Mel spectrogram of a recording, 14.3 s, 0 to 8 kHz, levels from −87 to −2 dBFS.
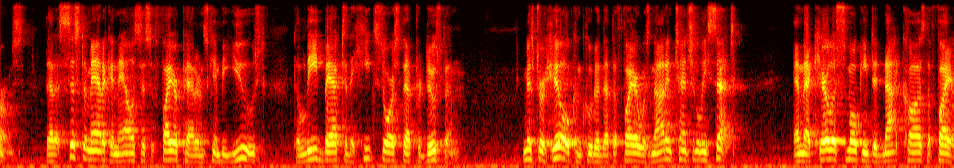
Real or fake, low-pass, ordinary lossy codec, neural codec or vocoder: fake; 7.2 kHz; Opus, 24 kbps; vocoder, 44.1 kHz, 128 mel bands every 512 samples, BigVGAN v2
